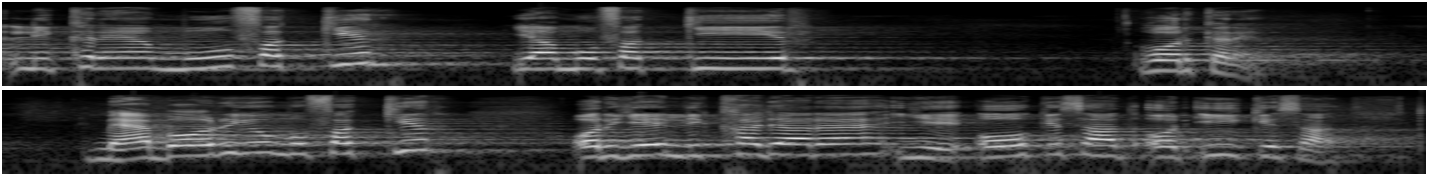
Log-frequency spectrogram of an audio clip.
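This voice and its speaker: A woman teacher with a Pakistani Urdu accent gives a spelling lesson to young pupils, stating each word carefully and saying it again and again. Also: sits high. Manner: deliberate, repeats and stretches each word for pupils. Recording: echoey room reverb.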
